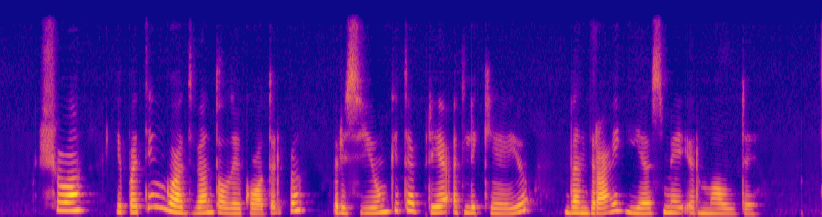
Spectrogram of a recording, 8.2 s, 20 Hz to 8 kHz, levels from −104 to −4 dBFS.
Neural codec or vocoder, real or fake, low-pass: codec, 24 kHz, 3.1 kbps, DualCodec; fake; 7.2 kHz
